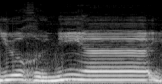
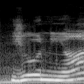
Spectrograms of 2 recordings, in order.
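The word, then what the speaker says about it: يغنيا: Film یغنیا یونیا نہ پڑھ لینا آپ لوگ، یغنیا غین کے تلفظ کی آواز کلیئر ہونی چاہیے.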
